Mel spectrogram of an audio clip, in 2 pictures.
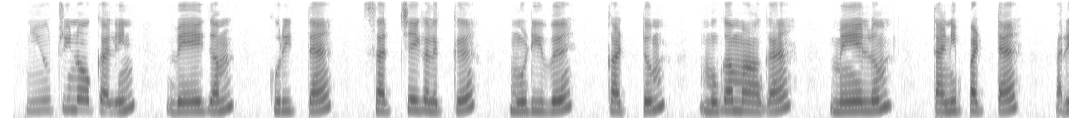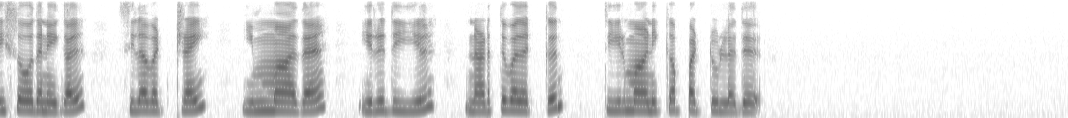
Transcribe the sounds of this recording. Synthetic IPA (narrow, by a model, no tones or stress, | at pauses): njuːʈrɪnoːkɐlɪn | ʋeːɣɐm | kʊrɪt̪ːɐ | sɐrt͡ʃɐɪɣɐɭɯkːɯ | mʊɽɪʋɯ | kɐʈːɯmː | ʊɣɐmaːɣɐ | meːlɯm | t̪ɐnɪpːɐʈːɐ | pɐɾɪsoːðɐnɐɪɣɐɭ | sɪlɐʋɐʈrɐɪ | ɪmːaːðɐ | ɪɾɯðɪjɪl | nɐɽɐt̪ːɯʋɐðɐrkɯ | t̪ːiːɾmaːnɪkːɐpːɐʈːɯɭːɐðɯ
